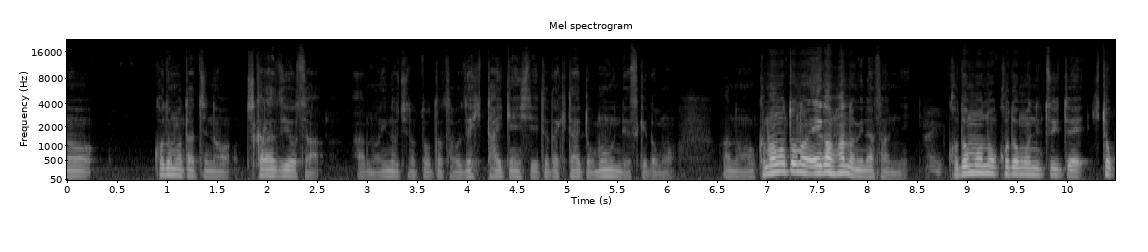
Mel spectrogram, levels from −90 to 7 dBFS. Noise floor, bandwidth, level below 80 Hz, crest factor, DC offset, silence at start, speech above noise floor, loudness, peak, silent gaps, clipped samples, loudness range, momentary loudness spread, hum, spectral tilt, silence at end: -67 dBFS; 18 kHz; -68 dBFS; 22 dB; under 0.1%; 0 s; 33 dB; -35 LUFS; -14 dBFS; none; under 0.1%; 12 LU; 21 LU; none; -7 dB/octave; 0 s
